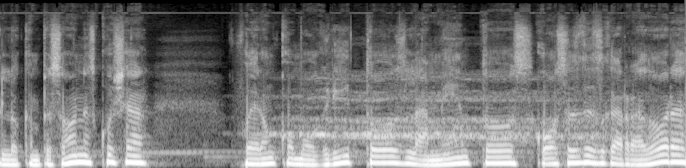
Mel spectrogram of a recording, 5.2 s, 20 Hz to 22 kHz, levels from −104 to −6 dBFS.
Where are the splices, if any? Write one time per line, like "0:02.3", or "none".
0:04.0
